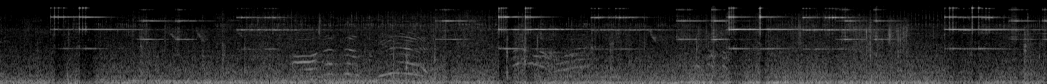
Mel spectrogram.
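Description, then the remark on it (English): Several bicycle bells, rung by children riding bikes in a group of six on a morning ride west on Maple toward Lafayette, ring again and again in bright, overlapping bursts over steady outdoor road noise, with faint children's voices calling out between the chimes. “Along the way, the children chime their bells and point out various things, like a gray squirrel chaotically scrambling out of the way and a flock of sparrows roosting under an eave.”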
